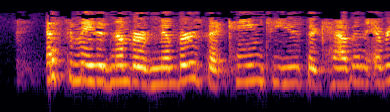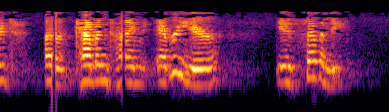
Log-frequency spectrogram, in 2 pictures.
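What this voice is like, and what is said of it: Hoarse, fading voice. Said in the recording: “I'm losing my voice here.”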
